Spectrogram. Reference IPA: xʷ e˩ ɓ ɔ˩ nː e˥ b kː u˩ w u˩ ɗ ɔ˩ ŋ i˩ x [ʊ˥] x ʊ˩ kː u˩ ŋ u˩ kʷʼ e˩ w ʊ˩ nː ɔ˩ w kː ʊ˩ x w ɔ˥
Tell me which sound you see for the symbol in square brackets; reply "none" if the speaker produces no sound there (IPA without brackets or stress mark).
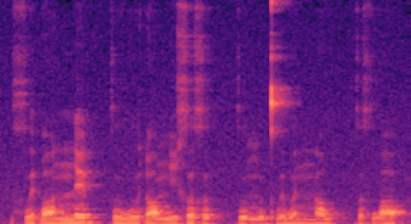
ʊ˥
